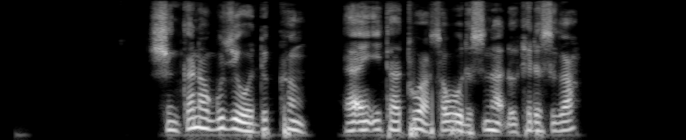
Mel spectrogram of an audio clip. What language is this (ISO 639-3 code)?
hau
